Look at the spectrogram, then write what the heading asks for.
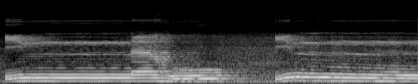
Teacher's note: nun bertasydid, ditahan, dipanjangkan gunnahnya 2 harokat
